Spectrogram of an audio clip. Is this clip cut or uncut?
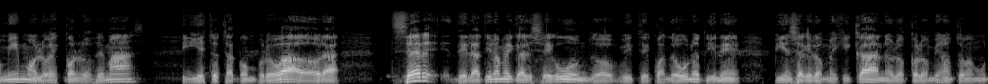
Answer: cut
